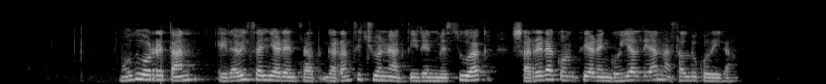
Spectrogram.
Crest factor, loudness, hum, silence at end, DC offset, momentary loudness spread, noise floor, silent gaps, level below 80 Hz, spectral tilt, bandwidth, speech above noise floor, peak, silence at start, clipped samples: 20 dB; -25 LUFS; none; 0.9 s; under 0.1%; 7 LU; -81 dBFS; none; -74 dBFS; -5 dB/octave; 8 kHz; 57 dB; -6 dBFS; 1.2 s; under 0.1%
